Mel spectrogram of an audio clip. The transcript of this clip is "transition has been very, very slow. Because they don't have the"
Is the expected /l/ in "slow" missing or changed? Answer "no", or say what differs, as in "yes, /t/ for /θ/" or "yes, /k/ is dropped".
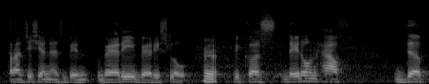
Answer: no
